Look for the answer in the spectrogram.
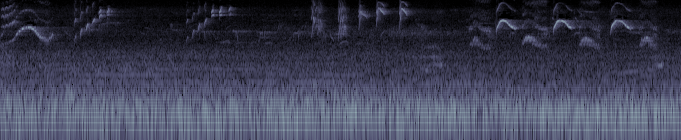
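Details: Wild orange-banded thrush (anis cendana) singing a varied string: arched whistles, rapid stuttering trills and sharp clicks, closing with loud arched notes repeated under a second apart; low background hum throughout.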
